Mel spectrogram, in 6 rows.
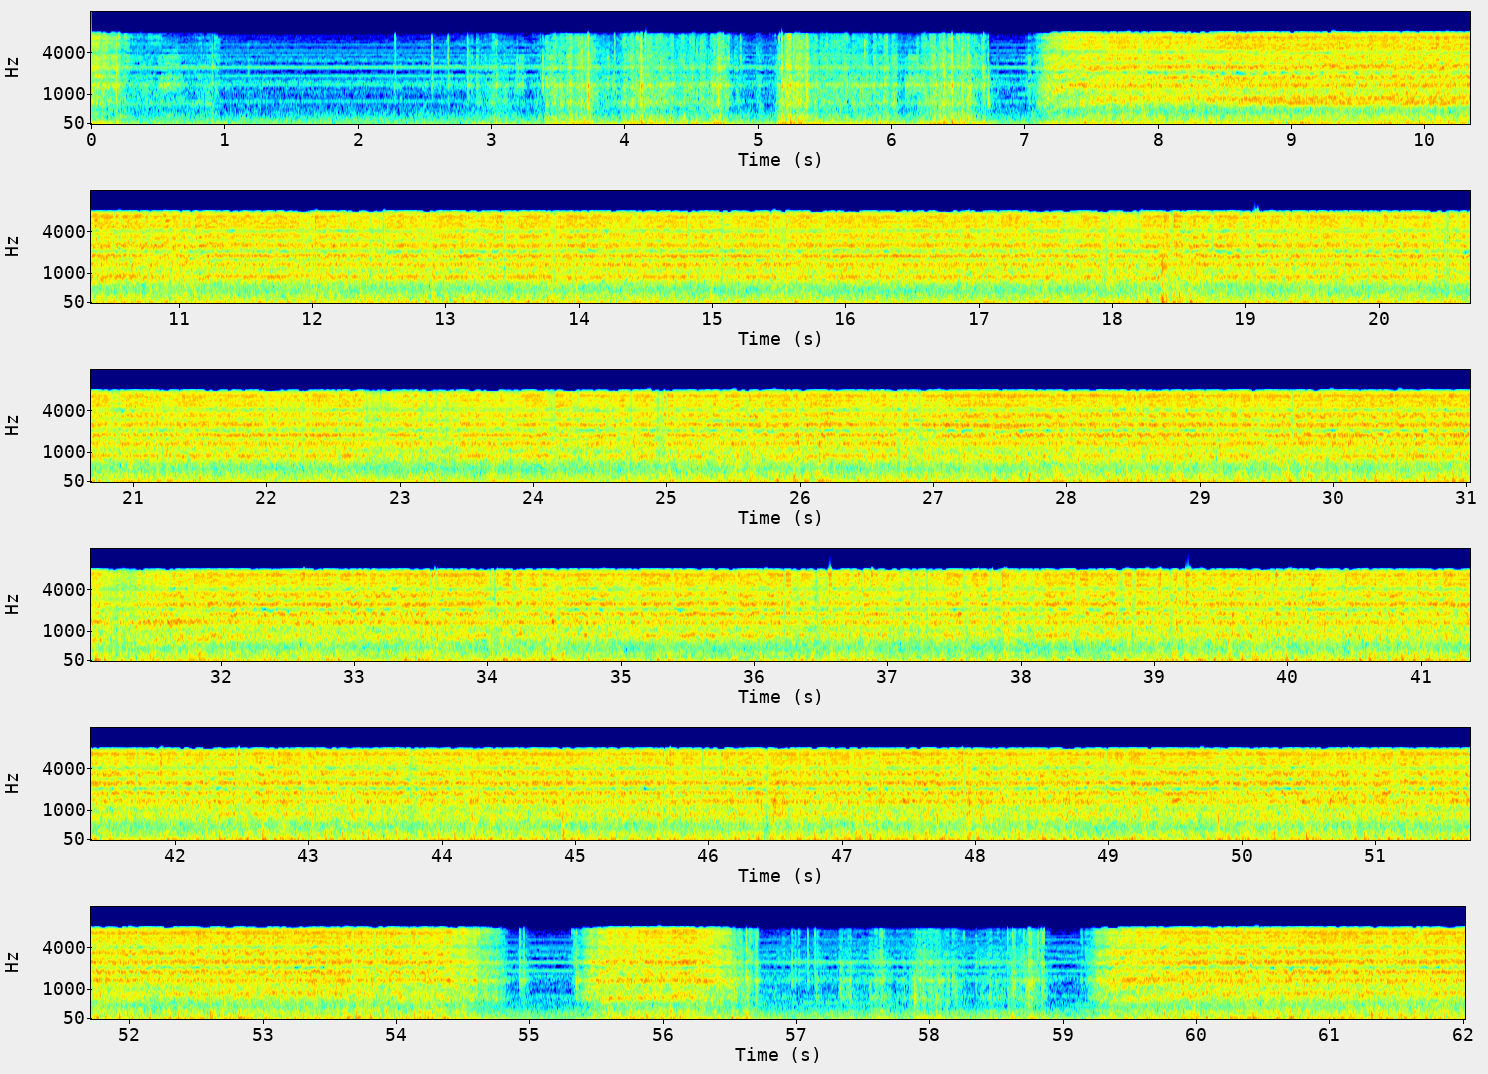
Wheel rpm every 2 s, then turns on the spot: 20, 20, 40, 80, 210, 230, 230, 240, 230, 230, 230, 230, 230, 230, 230, 200, 210, 230, 230, 230, 230, 230, 220, 230, 220, 210, 220, 110, 50, 40, 220.
0-6 54-58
